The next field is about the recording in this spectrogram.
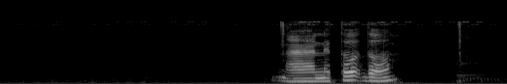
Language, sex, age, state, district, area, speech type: Santali, male, 30-45, West Bengal, Purba Bardhaman, rural, spontaneous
